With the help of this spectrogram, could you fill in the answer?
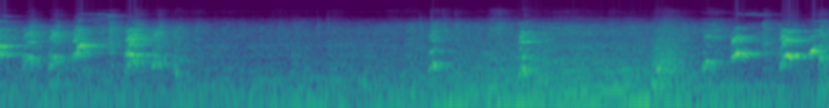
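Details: Siberian Husky during artificial insemination at a stud, giving scattered short barks and yelps with quieter stretches between, background hum beneath.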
